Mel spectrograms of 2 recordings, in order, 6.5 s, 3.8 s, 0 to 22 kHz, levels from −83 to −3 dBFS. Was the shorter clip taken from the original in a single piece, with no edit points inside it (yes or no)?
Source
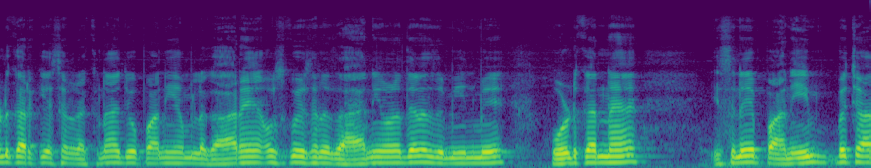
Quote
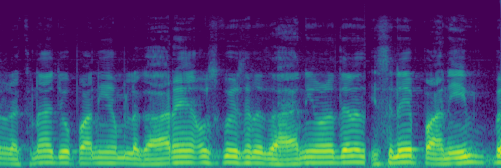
no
